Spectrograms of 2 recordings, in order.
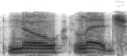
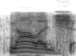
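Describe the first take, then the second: First: It is split into two words, no and ledge. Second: It is said as the ordinary single word.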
